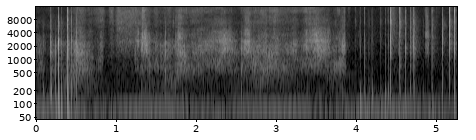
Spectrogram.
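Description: A handheld smartphone in a white hard plastic case with a pineapple print has its back tapped and scratched by long nails. Sharp, clicky taps come in quick bursts at the start and end. In between, a steadier stretch of softer scratching and rubbing sits over a low background hum.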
